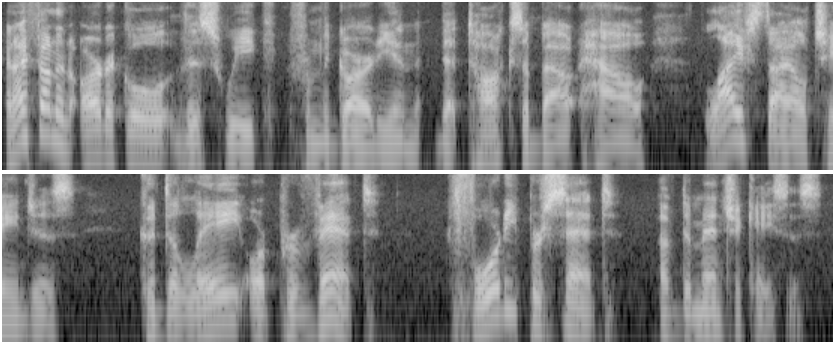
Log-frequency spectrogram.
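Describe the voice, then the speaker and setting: A man's voice: mid-range voice, very animated, a little slow, dry recording. A man co-hosting a casual podcast, a little congested, chatting and joking easily. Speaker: podcast co-host. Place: hot room with a fan.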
